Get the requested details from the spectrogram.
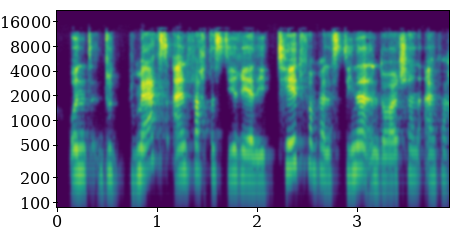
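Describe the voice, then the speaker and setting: Against a quiet background, a woman with an unremarkable speaking voice talks at a moderate pace, her fairly high pitch varying in an ordinary way. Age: 30s. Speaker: journalist. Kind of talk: casual chat.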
